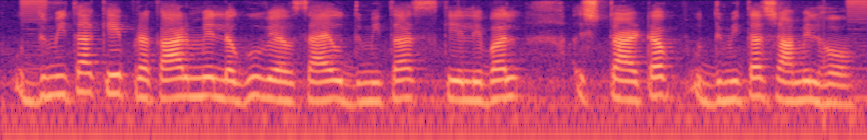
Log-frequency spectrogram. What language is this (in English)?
Bhojpuri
